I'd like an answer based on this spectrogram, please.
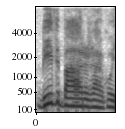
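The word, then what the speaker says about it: מדבר: 위에 거는 어떻게 읽냐면 미드바르라고 읽어요. 미드바르.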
